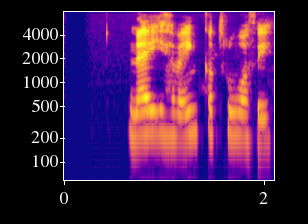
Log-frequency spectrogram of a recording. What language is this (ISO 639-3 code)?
isl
